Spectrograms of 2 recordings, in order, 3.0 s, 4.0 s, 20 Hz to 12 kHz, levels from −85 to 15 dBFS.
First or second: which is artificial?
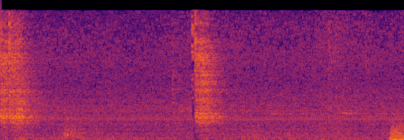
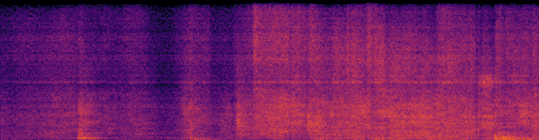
second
